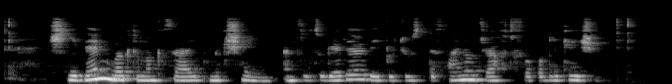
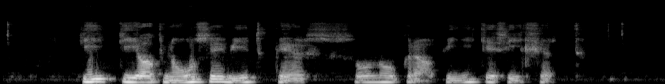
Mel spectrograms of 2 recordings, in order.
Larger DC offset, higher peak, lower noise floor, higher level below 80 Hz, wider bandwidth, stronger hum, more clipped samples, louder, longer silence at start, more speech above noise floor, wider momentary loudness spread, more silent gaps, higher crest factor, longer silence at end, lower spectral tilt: neither; about the same, -2 dBFS vs -2 dBFS; second, -41 dBFS vs -61 dBFS; second, -64 dBFS vs -56 dBFS; first, 9.2 kHz vs 7.4 kHz; neither; neither; about the same, -19 LUFS vs -17 LUFS; second, 0.1 s vs 0.85 s; second, 23 dB vs 44 dB; first, 19 LU vs 15 LU; neither; about the same, 16 dB vs 16 dB; about the same, 0.75 s vs 0.85 s; second, -5.5 dB/octave vs -9 dB/octave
